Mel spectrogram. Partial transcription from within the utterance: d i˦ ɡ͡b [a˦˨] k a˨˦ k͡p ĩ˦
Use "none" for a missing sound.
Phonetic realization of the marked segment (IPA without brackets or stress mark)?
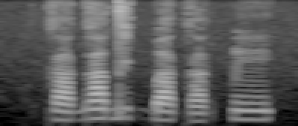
a˦˨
